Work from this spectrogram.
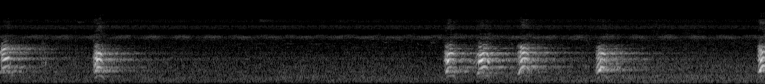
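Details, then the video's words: Alabama Mountain Cur pup aged four months barking up a tree at a squirrel; clear, tonal barks, one early and then a quick string of four, with a continuous insect whine behind. "Mountain Cur Pup Treeing Squirrel"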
